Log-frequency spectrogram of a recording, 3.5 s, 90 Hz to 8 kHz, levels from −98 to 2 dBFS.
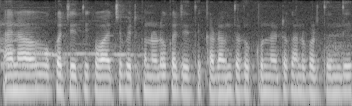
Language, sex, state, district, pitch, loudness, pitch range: Telugu, female, Andhra Pradesh, Srikakulam, 165 Hz, -18 LUFS, 160-165 Hz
